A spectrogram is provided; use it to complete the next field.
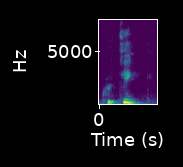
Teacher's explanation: The stress is on the second syllable, critique.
